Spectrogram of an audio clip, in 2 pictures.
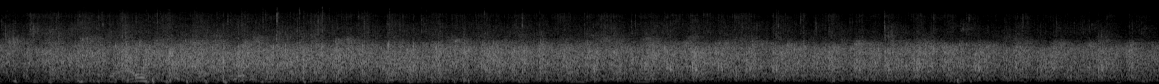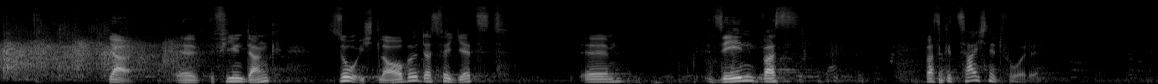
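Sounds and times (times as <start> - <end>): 
audience applause: 0.0 - 13.7
speech: 12.7 - 16.7, 17.4 - 17.9, 18.6 - 19.7, 20.8 - 22.1.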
